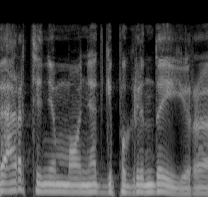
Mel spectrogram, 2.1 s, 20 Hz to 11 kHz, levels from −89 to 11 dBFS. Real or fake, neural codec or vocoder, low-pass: real; none; 7.2 kHz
